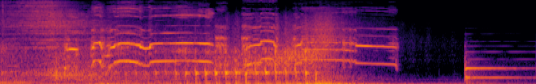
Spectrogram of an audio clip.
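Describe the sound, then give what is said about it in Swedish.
A rooster crows once in a long, loud, drawn-out call, rising and wavering before cutting off, over a low rumbling background; a brief tonal sound follows near the end. “Innan tuppen gal ska du förneka mig tre gånger.”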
